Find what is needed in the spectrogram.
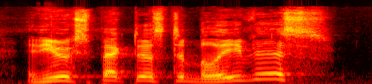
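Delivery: very high put-on southern accent, cowboy style. Act out the man in the cowboy hat from the documentary, imitating a southern accent. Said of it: "southern accent".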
